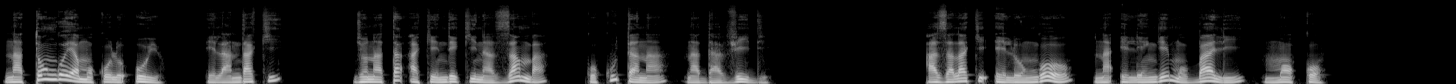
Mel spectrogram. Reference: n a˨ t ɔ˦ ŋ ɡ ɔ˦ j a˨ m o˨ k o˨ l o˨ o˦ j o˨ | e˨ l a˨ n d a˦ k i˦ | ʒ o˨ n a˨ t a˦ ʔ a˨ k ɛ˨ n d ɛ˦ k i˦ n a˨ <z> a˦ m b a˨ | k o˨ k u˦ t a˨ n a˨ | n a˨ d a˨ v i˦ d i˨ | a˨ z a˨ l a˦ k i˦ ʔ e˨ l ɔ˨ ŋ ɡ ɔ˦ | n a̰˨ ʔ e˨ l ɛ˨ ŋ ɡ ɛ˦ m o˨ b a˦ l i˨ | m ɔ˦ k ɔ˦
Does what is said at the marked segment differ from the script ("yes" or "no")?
no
